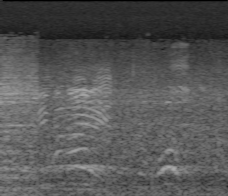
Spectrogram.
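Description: Faint, distant voices calling and chatting over the low background noise of a sparsely filled ballpark.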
